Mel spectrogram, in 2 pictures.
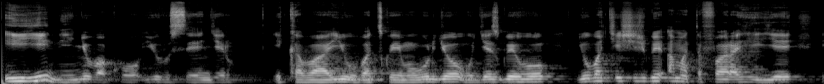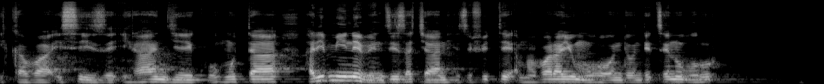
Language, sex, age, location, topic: Kinyarwanda, male, 25-35, Nyagatare, finance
